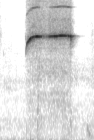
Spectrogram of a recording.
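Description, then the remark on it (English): A single sharp, sustained referee's whistle blast for half-time in a football match, lasting about a second, high-pitched, with a slight dip midway before it cuts off, then silence. “In fact, all of our four-legged friends were just getting into their stride when the half-time whistle went.”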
